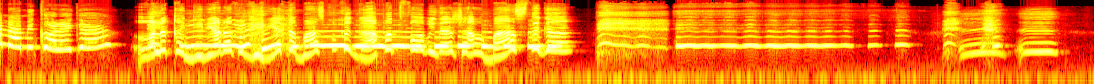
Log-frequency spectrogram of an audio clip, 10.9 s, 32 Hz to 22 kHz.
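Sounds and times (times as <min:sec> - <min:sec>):
speech: 0:00.3 - 0:07.1, 0:09.6 - 0:10.7
child crying and whimpering: 0:01.7 - 0:05.7, 0:06.7 - 0:10.6.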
